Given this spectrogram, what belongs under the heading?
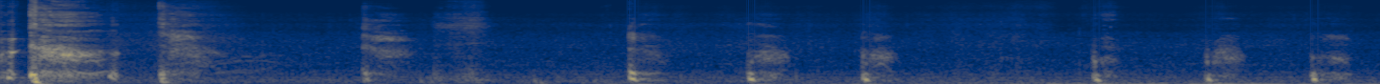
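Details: Wheezy cough in bed, the beginning of a coughing episode: about ten short, harsh coughs with a wheezy, rattly edge in a quiet room.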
